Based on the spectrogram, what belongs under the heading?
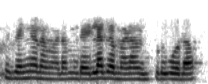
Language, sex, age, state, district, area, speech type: Telugu, female, 30-45, Andhra Pradesh, Nellore, urban, conversation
